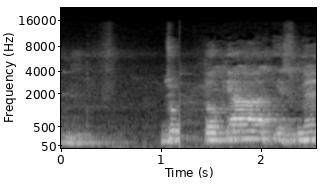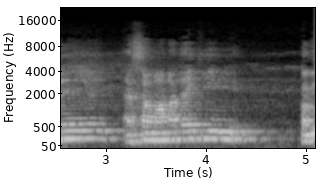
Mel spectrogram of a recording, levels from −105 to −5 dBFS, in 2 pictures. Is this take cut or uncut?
cut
